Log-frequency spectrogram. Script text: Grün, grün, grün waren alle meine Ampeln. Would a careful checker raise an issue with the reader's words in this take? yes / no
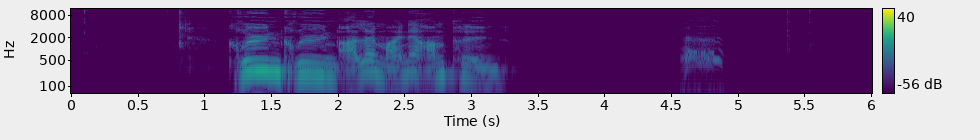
yes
